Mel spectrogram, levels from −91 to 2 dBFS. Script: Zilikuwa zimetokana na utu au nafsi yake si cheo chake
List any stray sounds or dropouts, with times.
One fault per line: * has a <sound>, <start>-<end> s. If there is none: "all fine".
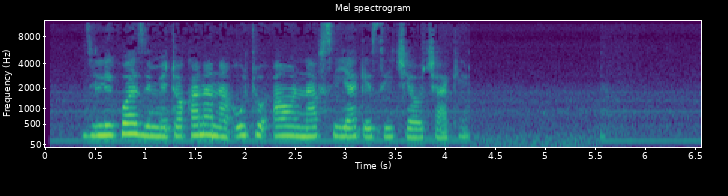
all fine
